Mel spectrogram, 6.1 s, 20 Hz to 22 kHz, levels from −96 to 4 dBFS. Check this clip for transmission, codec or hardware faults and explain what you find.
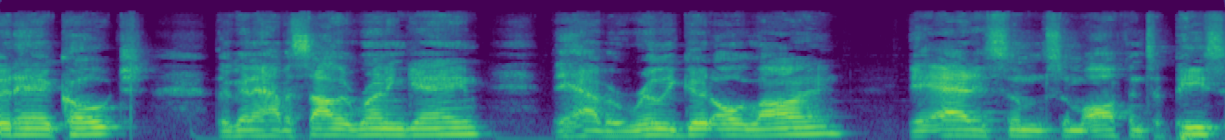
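One fault stands out, an electrical switching spike at 0.65 s. A sharp snap, peaking around -10 dBFS and lasting only a few milliseconds, lands on top of the speech. It is likely caused by a nearby switch, motor or static discharge arcing briefly and coupling into the audio line.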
